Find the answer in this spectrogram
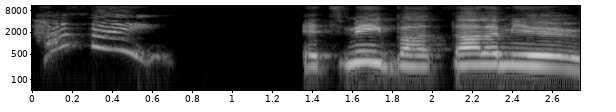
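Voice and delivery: put-on sing-song, swooping English accent. Voicing the social distancing buddy greeting the viewers: English accent as Bartholomew. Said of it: "you have an English accent today?".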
